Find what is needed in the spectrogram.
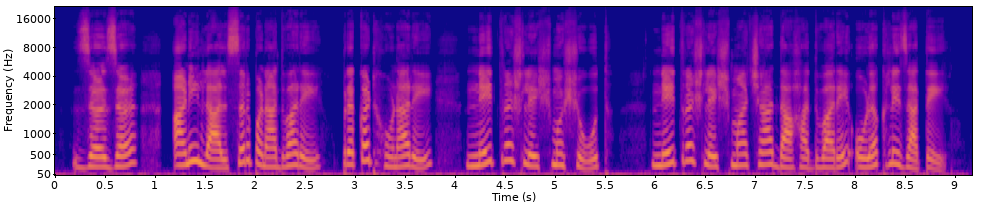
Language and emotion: Marathi, neutral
